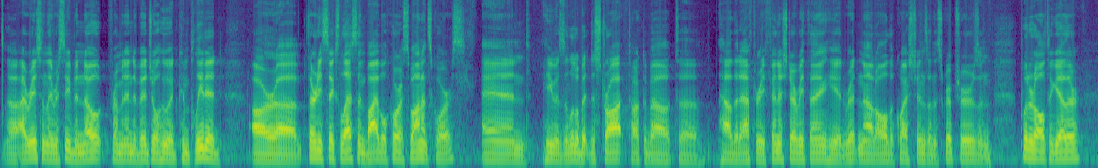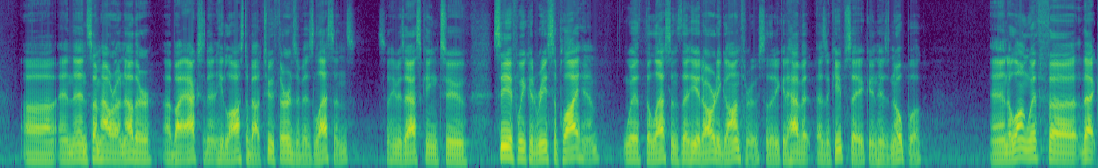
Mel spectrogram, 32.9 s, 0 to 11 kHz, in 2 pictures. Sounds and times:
Speech: 0.0s - 16.2s, 16.8s - 30.4s, 31.3s - 32.9s.

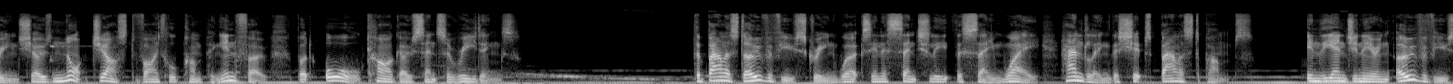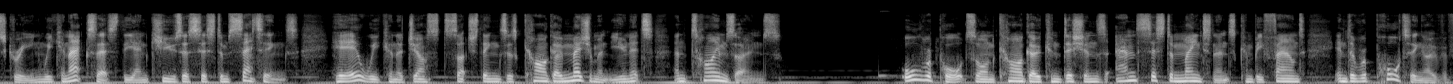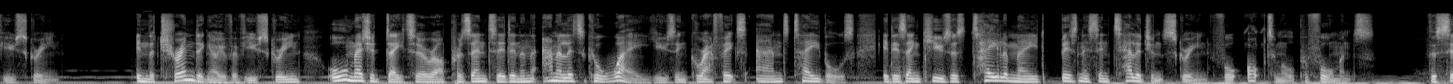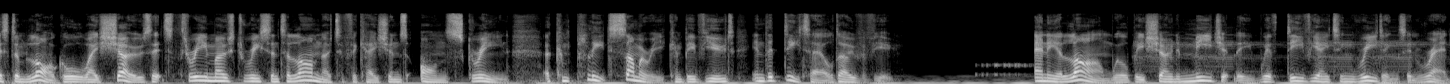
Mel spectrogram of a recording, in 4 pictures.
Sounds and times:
Speech: 0.0s - 5.2s, 7.0s - 22.4s, 23.4s - 29.7s, 30.4s - 42.8s, 43.4s - 52.6s, 54.0s - 58.0s.

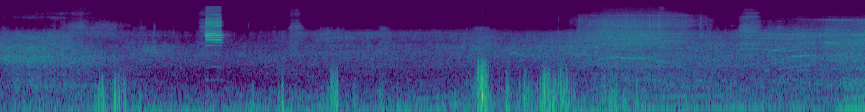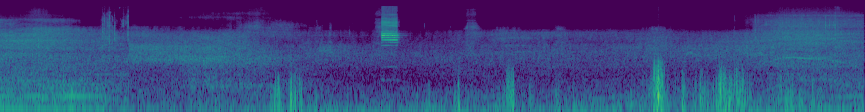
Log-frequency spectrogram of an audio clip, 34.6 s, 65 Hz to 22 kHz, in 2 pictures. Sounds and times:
Car passing by: 0.0s - 3.4s, 8.4s - 25.0s, 30.0s - 34.6s.

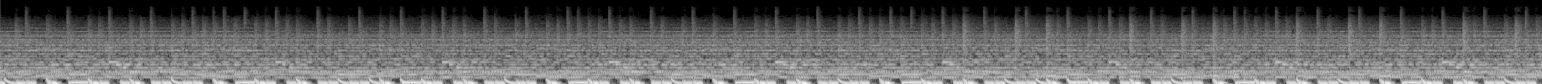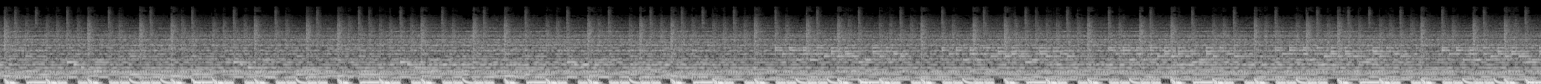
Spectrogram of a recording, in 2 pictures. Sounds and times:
Video game music: 0.0s - 30.8s.

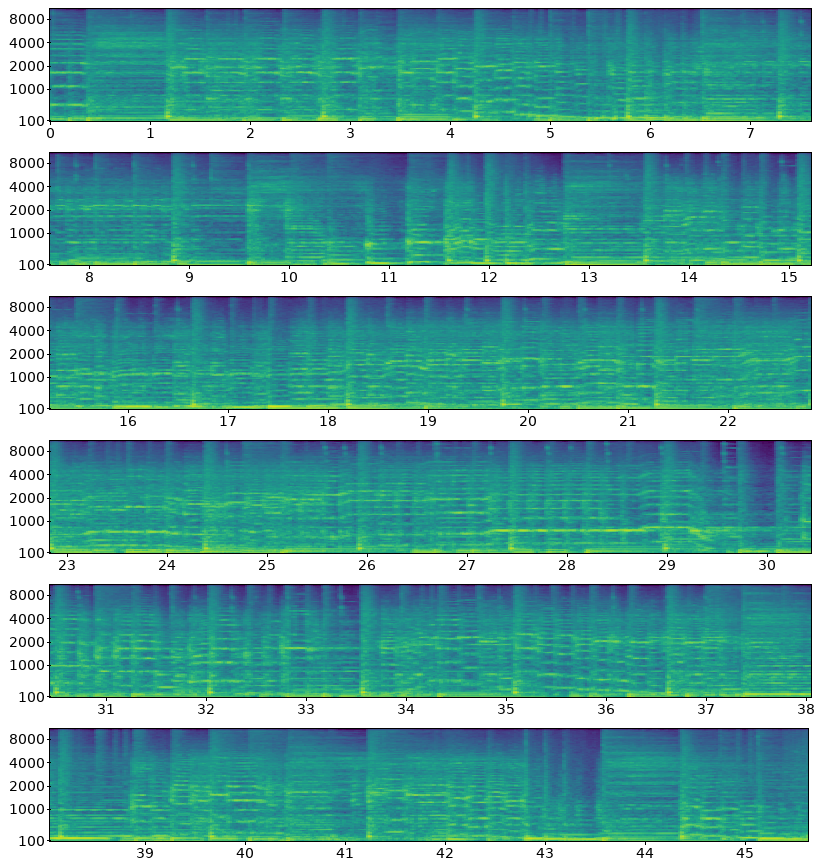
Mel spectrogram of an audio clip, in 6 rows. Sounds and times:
Drum kit: 0.0s - 45.6s
Guitar: 0.0s - 45.6s
Psychedelic rock: 0.0s - 45.6s.

